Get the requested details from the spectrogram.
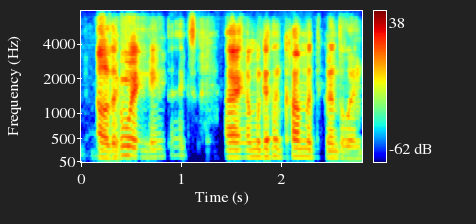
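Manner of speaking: ordinary delivery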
